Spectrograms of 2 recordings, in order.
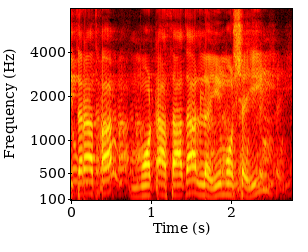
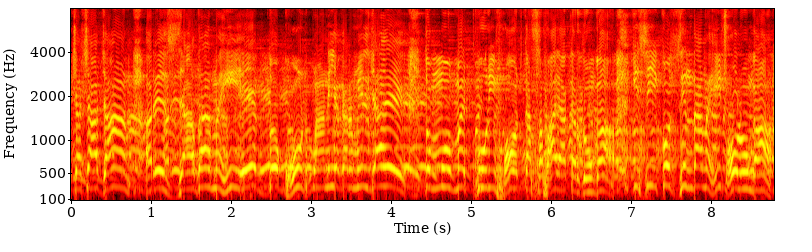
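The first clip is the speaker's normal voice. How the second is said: raised, high-pitched pulpit declamation; impassioned preaching; 6 semitones higher than usual. Acted. Preacher voices nephew and uncle before the last battle, impassioned preaching. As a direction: carry the dialogue in a ringing preacher's pitch. Preaches the dialogue at full force.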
